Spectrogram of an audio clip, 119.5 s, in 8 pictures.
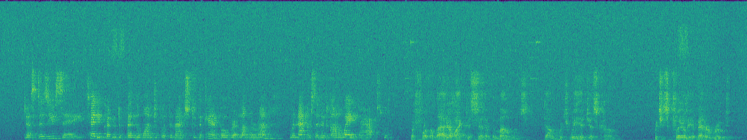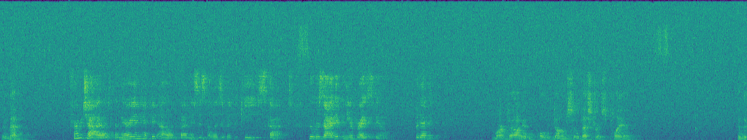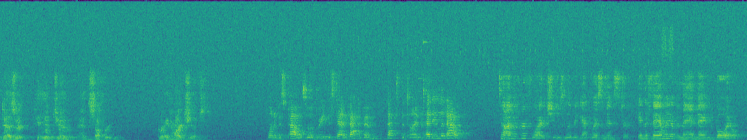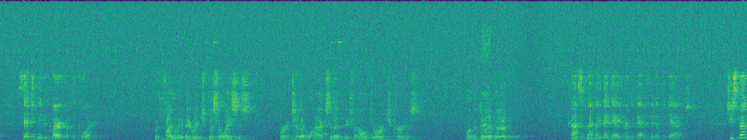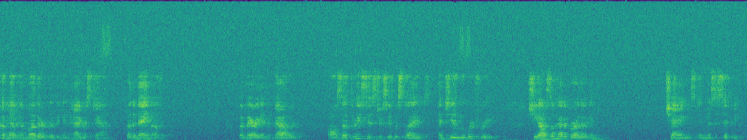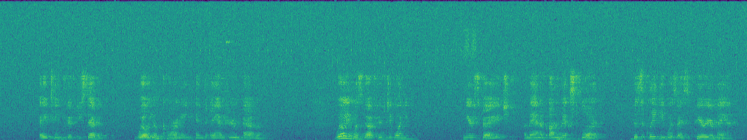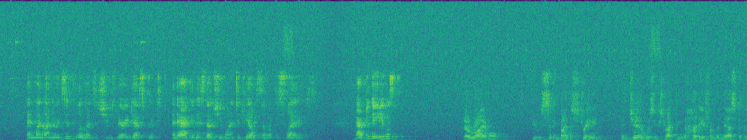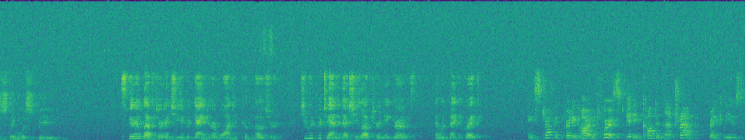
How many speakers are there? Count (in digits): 3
